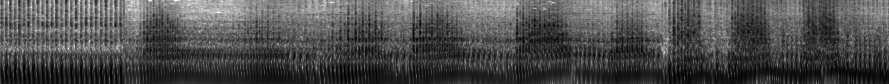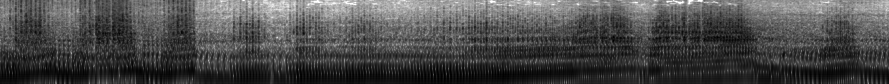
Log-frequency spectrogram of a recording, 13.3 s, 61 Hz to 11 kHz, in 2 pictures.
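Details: 1980 BMW R65 after a custom build and restoration, including new front wheel bearings with a fabricated sleeve: the twin catches quickly, blips, then settles into a lumpy, even idle with a throaty exhaust. Normal start and running.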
